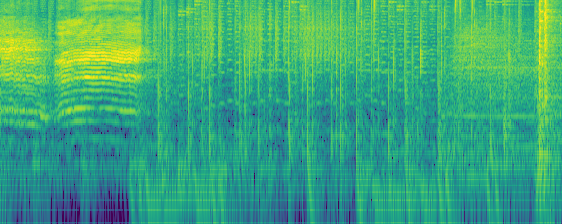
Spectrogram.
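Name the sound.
sheep bleating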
